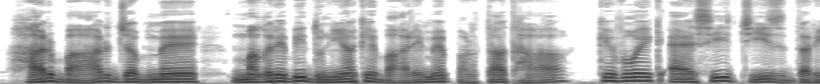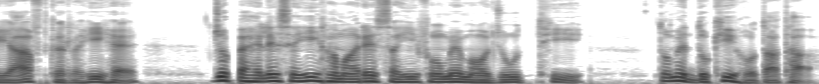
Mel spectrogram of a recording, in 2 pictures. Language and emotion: Urdu, sad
